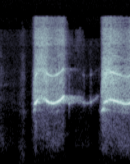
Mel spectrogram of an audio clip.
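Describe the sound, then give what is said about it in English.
A person whistles two bright, steady high notes, joined by a softer held tone that slides slightly upward between them. No one speaks. “He's whistling and he's saying,”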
